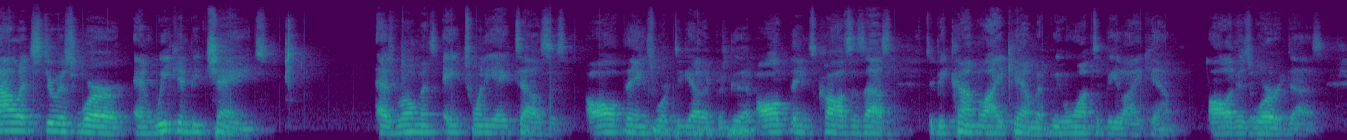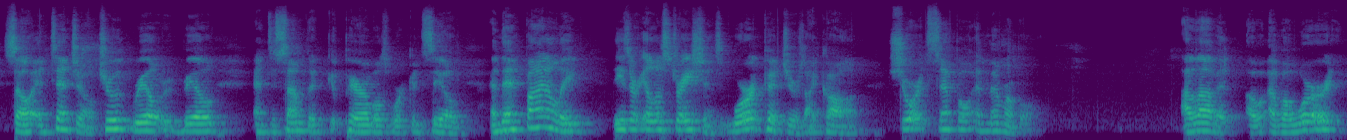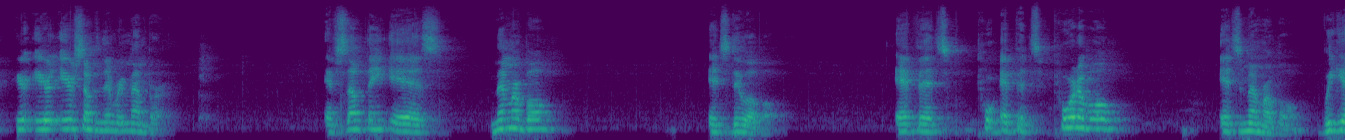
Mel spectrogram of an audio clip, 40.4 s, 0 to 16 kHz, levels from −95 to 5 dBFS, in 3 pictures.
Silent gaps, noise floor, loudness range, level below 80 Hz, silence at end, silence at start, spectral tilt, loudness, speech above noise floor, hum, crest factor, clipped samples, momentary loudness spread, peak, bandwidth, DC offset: none; -80 dBFS; 6 LU; -76 dBFS; 0 s; 0 s; -5 dB/octave; -39 LUFS; 42 dB; none; 20 dB; under 0.1%; 13 LU; -20 dBFS; 14 kHz; under 0.1%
